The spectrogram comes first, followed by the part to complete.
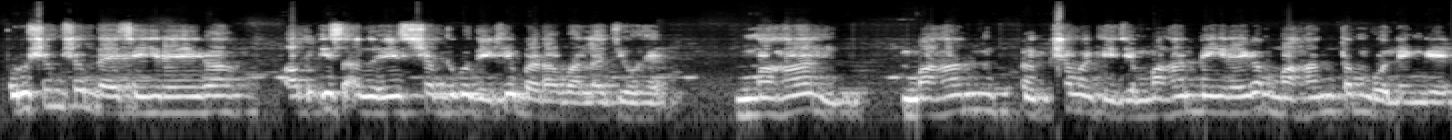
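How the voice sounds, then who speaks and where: A man with a fairly high voice gives a patient pronunciation lesson, stretching each word out syllable by syllable. He speaks at an unhurried, measured pace, often asking a question and then answering it himself. The recording sounds dull and lo-fi. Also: fairly even intonation, a bit bright. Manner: corrects common mispronunciations, asks and answers his own questions. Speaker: Sanskrit mantra teacher. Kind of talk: pronunciation lesson, slow and deliberate.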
